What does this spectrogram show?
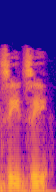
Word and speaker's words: Gigi: My grandmother Gigi, pronounced ZZ, always dressed up for church.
